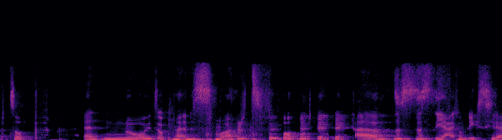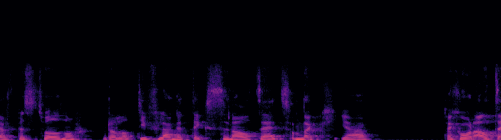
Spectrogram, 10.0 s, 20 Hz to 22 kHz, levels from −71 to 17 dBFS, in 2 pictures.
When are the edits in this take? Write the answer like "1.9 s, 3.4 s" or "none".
3.5 s, 4.5 s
